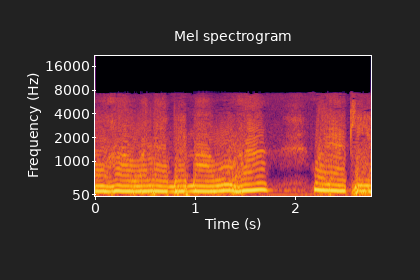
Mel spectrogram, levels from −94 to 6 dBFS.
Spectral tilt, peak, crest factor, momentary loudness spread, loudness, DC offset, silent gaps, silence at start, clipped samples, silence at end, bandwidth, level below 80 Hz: -7.5 dB/octave; 0 dBFS; 6 dB; 6 LU; -7 LUFS; under 0.1%; none; 0 s; 0.4%; 0 s; 7.6 kHz; -26 dBFS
